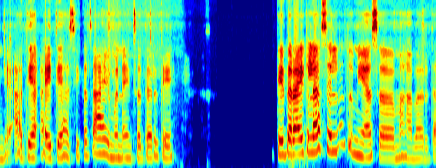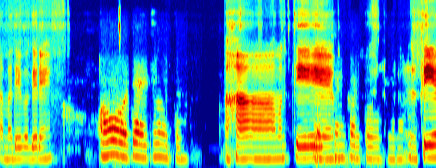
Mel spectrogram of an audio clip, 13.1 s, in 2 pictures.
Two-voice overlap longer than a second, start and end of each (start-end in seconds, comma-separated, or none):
none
